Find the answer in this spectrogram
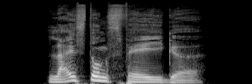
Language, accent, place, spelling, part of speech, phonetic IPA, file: German, Germany, Berlin, leistungsfähige, adjective, [ˈlaɪ̯stʊŋsˌfɛːɪɡə], De-leistungsfähige.ogg
- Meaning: inflection of leistungsfähig: 1. strong/mixed nominative/accusative feminine singular 2. strong nominative/accusative plural 3. weak nominative all-gender singular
